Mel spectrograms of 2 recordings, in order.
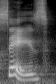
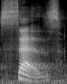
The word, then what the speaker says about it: says: Not says, but says. Okay, another one is again. I hear it commonly pronounced again, but it's not again, it's again.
